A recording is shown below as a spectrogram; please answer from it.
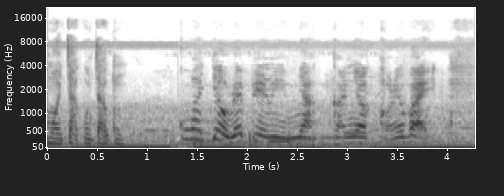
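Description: Crickets keep up a steady, high-pitched trill under a man's speech.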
